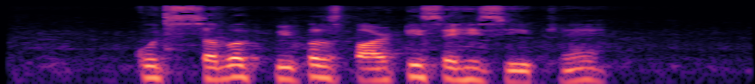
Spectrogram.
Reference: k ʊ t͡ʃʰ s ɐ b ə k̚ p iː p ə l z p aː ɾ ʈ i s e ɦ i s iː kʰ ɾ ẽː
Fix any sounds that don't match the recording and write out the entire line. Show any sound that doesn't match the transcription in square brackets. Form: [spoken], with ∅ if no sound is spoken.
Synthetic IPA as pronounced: k ʊ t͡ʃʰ s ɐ b ə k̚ p iː p ə l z p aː ɾ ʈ i s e ɦ i s iː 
